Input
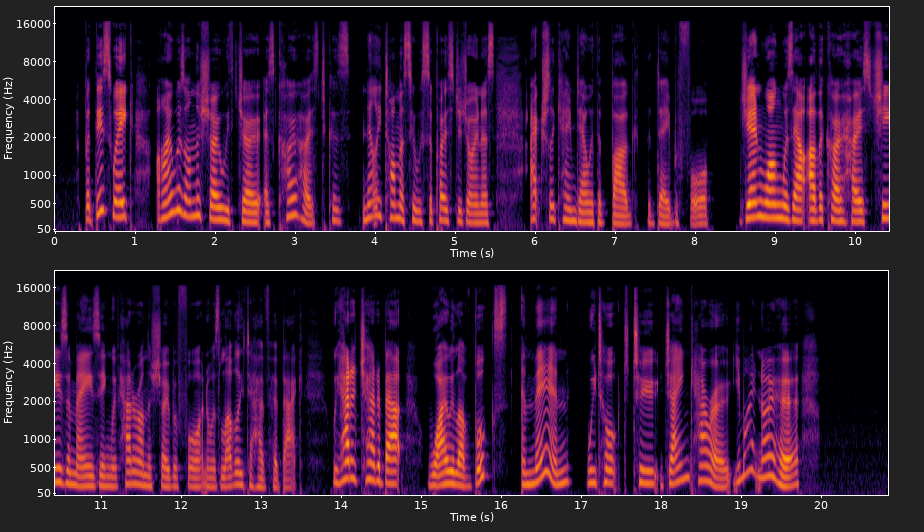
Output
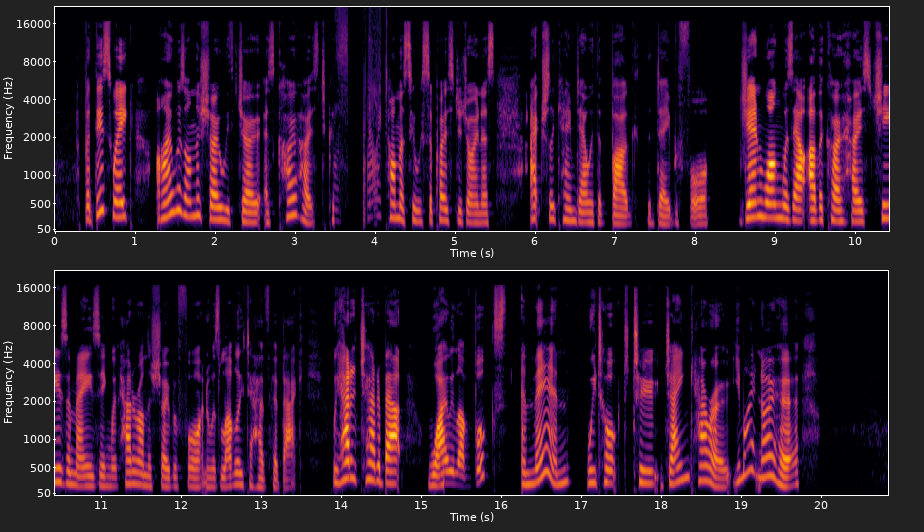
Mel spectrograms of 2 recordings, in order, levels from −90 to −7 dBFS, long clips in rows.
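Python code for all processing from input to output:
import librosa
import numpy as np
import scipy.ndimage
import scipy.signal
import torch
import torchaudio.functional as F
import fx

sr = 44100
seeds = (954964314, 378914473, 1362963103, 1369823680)

y = fx.chain(x, sr, fx.peak_eq(hz=320.0, db=-11.5, octaves=1.9),
    fx.level_steps(step_db=13),
    fx.quant_dither(seeds[0], bits=8, dither='none'), at=(3.49, 4.17))
y = fx.chain(y, sr, fx.highpass(hz=540.0, slope=12),
    fx.high_shelf(hz=9900.0, db=-7.5), at=(15.29, 15.91))
y = scipy.signal.sosfilt(scipy.signal.bessel(2, 220.0, 'highpass', norm='mag', fs=sr, output='sos'), y)
y = fx.dereverb_blind(y, sr, rt60_s=1.3)
y = fx.peak_eq(y, sr, hz=1200.0, db=10.0, octaves=0.41)
y = y * librosa.db_to_amplitude(2.0)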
